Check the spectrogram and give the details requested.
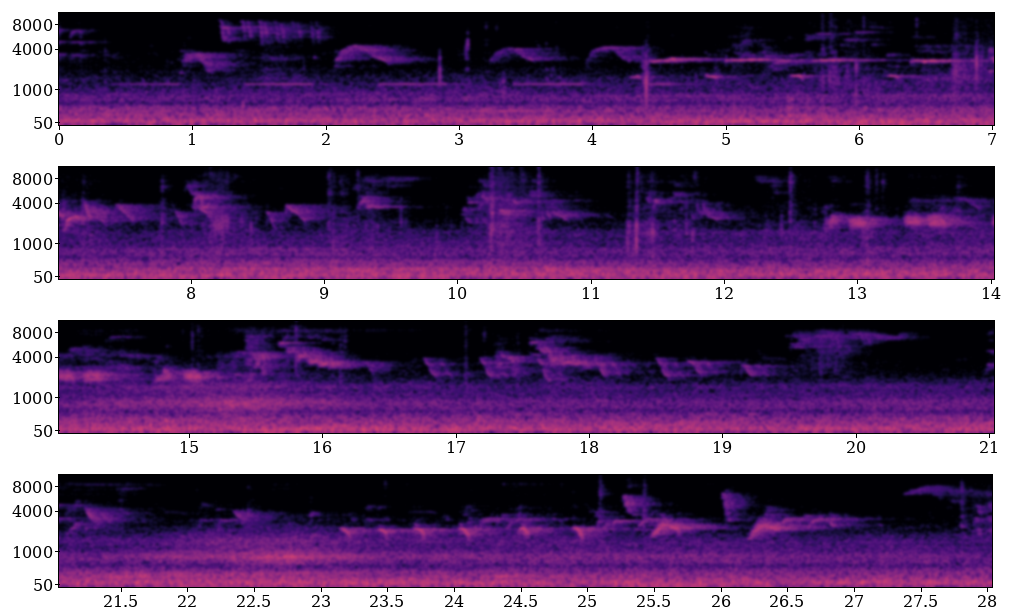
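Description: Wild birds chirping, trilling and calling in a morning chorus over a steady low background rumble, with runs of quick repeated chirps about halfway through and again near the end.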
